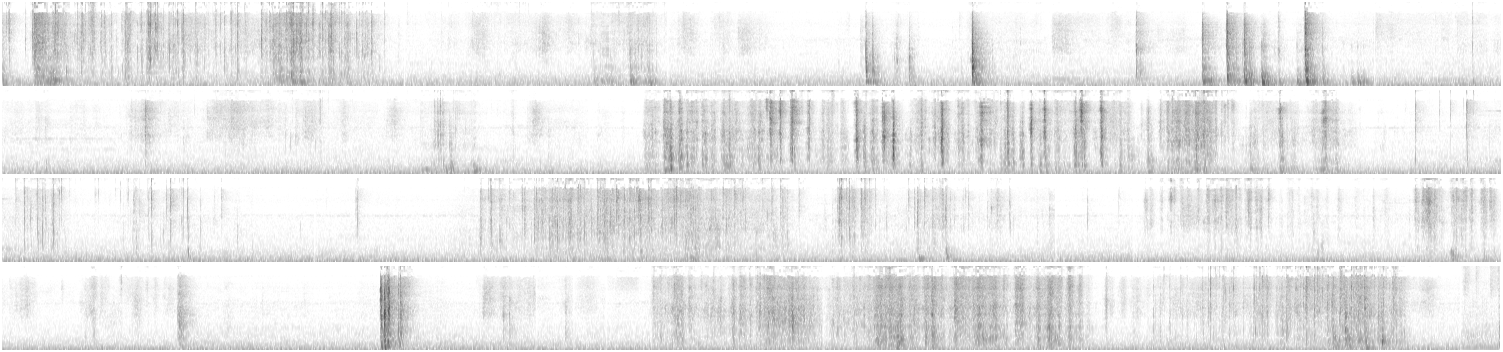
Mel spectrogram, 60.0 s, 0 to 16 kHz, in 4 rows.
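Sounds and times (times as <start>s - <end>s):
packaging crinkling: 0.0s - 4.0s, 21.4s - 28.5s, 29.1s - 32.4s, 34.7s - 40.4s, 51.4s - 59.2s.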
